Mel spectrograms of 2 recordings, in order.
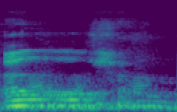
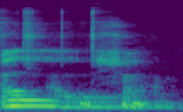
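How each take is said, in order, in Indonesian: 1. Bunyi L mengalir sebentar sebelum berakhir. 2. Bunyi L mengalir sebentar sebelum berakhir.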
